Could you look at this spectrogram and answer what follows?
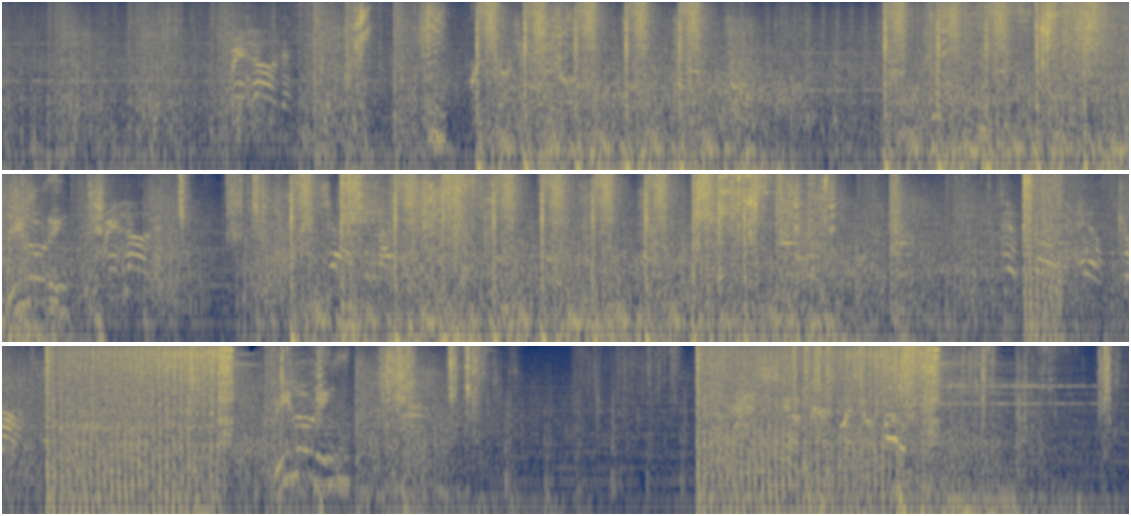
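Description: Apex Legends Mobile gunfire: dense, loud bursts of rapid automatic shots and booms fill the match almost continuously, with short pauses between volleys and in-game voice lines mixed in.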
